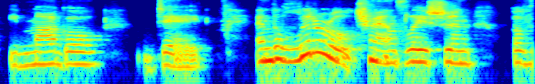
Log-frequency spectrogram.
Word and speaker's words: imago Dei: you as well so the term is imago Dei and des is spelled dei imago Dei and the literal translation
